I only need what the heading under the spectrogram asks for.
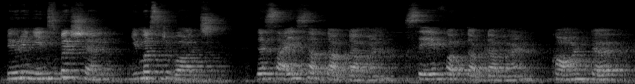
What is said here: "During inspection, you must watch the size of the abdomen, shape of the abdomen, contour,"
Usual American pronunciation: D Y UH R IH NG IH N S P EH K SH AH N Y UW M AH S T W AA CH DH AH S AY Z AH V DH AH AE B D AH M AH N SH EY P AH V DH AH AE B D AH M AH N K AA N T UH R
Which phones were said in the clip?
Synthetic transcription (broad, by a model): D Y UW R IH NG IH N S P EH K SH AH N Y UW M AH S T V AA CH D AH S AY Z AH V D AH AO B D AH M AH N S EY F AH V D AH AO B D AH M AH N K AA N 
